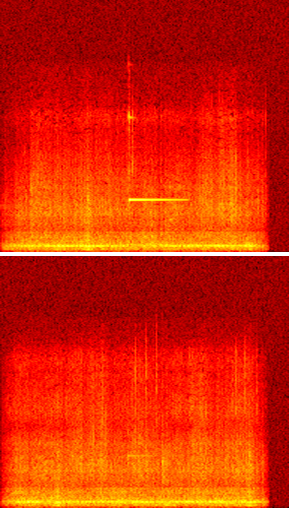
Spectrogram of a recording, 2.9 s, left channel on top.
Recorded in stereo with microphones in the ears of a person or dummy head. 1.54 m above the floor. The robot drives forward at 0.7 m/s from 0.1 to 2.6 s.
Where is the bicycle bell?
60° left (ahead or behind); by 1.9 s 55° left (ahead or behind).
